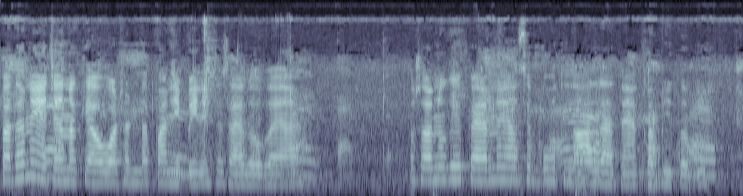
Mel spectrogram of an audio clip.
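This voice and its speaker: A woman's medium-pitched voice with ordinary pitch variation at a fairly slow pace, amid audible room echo and noticeable background noise. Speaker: family vlogger. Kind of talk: casual vlog.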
